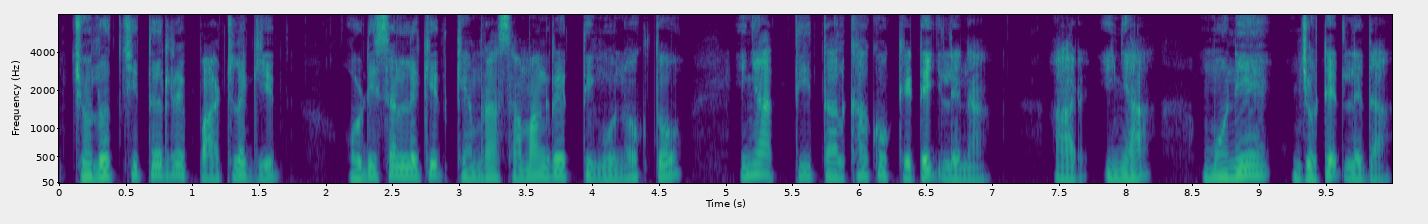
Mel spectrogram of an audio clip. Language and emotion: Santali, fearful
